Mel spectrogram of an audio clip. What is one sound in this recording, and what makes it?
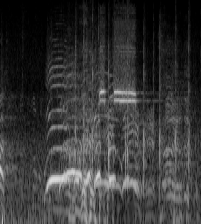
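Men cheer loudly.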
